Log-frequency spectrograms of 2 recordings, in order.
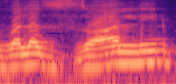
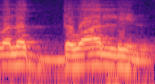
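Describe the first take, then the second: First: The middle consonant is said as a z sound. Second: The middle consonant is said as a d sound. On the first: "दोनों तरह से लफ्ज गलत है" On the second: "दाल को पढ़ना"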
